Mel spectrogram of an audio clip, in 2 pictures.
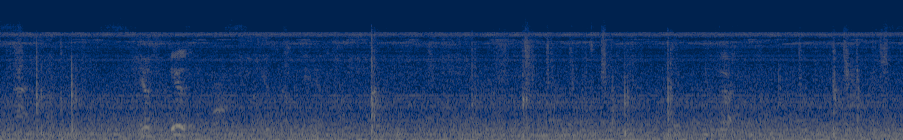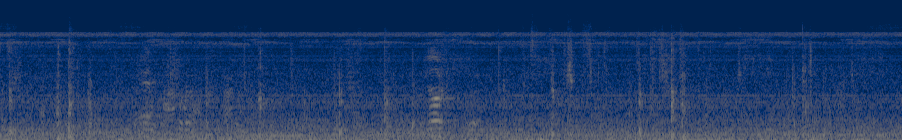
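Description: Tennis balls are struck with rackets in a rally, with sharp pops going back and forth.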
